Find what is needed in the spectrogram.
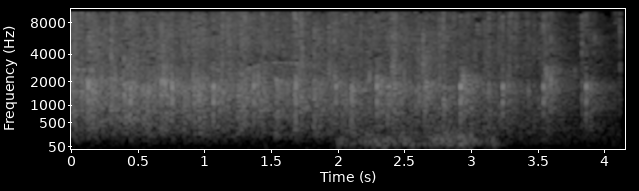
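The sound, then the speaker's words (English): A church audience applauds the worship team with steady, dense clapping that holds an even level throughout and tapers slightly at the end. “Let's give worship team another big hand.”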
